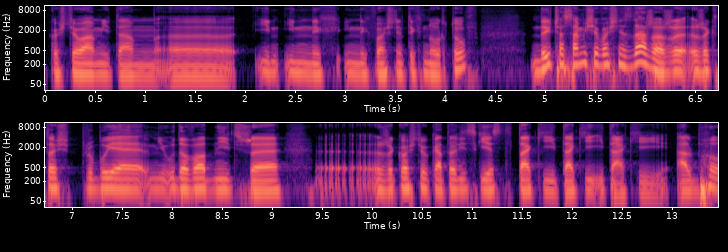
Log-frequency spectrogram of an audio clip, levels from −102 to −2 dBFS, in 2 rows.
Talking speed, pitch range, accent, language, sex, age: 135 wpm, 95-115 Hz, native, Polish, male, 20-39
